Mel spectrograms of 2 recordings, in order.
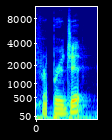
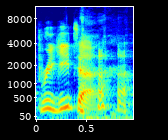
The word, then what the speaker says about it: Brigitte: newest character um Jamie I believe it's Bridget it is pronounced Brigitta she is from I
